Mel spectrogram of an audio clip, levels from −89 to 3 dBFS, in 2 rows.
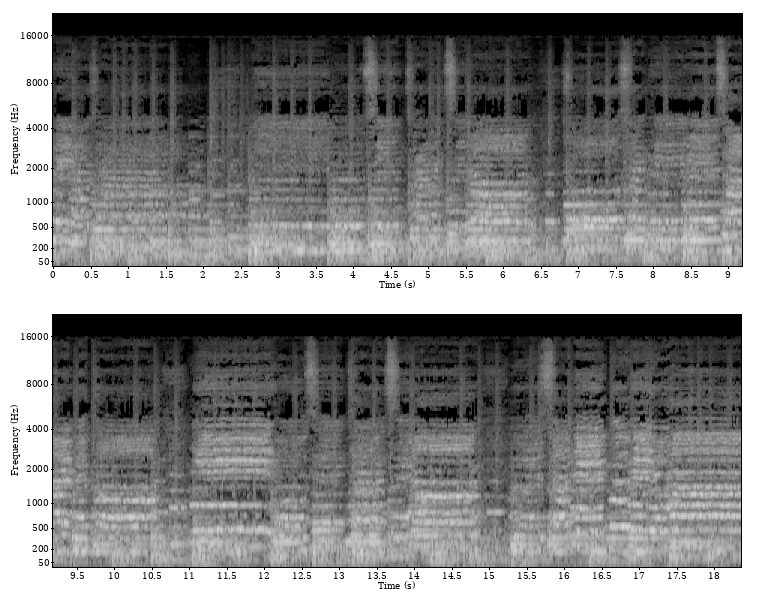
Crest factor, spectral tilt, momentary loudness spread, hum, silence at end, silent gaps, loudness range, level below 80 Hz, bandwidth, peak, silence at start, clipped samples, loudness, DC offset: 14 dB; -5 dB/octave; 7 LU; none; 0 s; none; 4 LU; -34 dBFS; 16 kHz; -4 dBFS; 0 s; under 0.1%; -18 LUFS; under 0.1%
